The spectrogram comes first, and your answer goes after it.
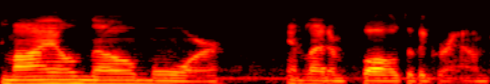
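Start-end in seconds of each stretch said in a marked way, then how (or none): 0.0-1.5 close, intimate, half-whispered murmur. Voicing a character speaking into a fallen enemy's ear: half-whispering in his ear. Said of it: "and whisper in his ear".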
